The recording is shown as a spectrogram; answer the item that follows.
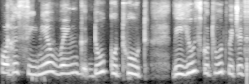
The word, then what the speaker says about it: Kahoot: Actually, I had referred to, I didn't know it was pronounced Kahoot.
